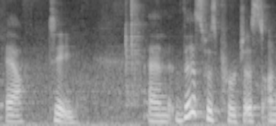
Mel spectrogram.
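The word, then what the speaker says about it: Erté: Roma dto and he took his name from the initials RT pronounced in French LT and this was purchased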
